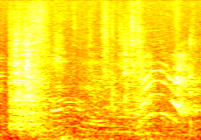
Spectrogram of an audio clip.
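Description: Near silence, with faint distant voices. One short call near the end rises and falls in pitch.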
